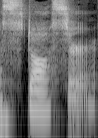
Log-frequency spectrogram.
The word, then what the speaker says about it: Stawser: It's A Million Reasons Why, and it's by Jessica Stosser, S-T-A-W-S-E-R. She has... – Wait, say her name again. – Jessica Stosser, S-T-A-W-S-E-R.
